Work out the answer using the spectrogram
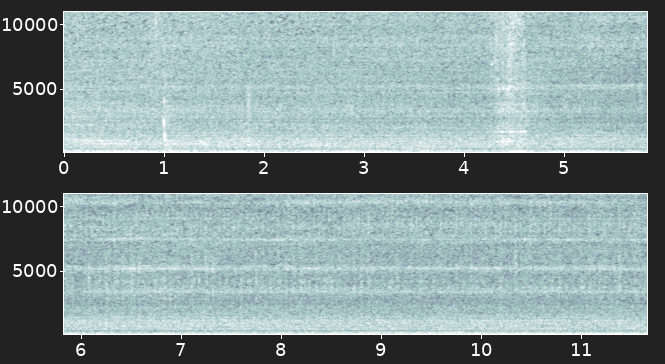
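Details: Drift car engine at idle: low, rough, uneven stumbling beat instead of a smooth hum; the engine is misfiring.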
